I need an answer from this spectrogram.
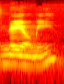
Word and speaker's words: Naomi: Um, my my first name is Naomi, like nay like a horse.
